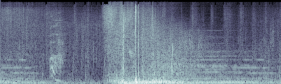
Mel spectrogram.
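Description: A Confringo blasting spell in the Hogwarts Legacy video game lets out a rising whoosh, then a heavy booming explosion with a long, rumbling crackle that fills the rest of the moment.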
